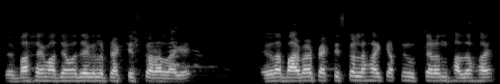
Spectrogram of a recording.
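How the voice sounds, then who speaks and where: Young man from Bangladesh, fairly high voice, rambling chatty vlog delivery, dry slightly muffled handheld sound. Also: little pitch movement, very fast, dry recording. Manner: chatty, many fillers, talks to the viewer. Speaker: vlogger. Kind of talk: casual walking vlog. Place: city streets and shops, outdoors.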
